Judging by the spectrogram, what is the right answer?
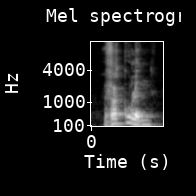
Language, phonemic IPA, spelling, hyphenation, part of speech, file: Dutch, /vərˈku.lə(n)/, verkoelen, ver‧koe‧len, verb, Nl-verkoelen.ogg
- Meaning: to cool down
